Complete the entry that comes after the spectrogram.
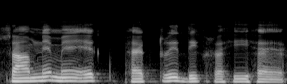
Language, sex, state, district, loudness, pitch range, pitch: Hindi, male, Haryana, Jhajjar, -19 LUFS, 130-160 Hz, 140 Hz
